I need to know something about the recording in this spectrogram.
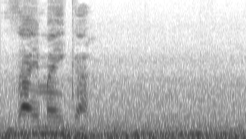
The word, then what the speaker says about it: Jamaica: Zy Mica. That's how the Spanish pronounce Jamaica.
